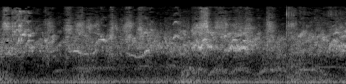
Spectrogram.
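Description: Pet birds, including a pair of Bengalese finches, chirp in a busy bird shop among lovebirds, budgerigars and cockatiels, with dense, overlapping high tweets and twitters filling the whole space without pause.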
